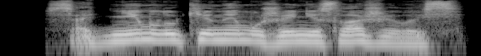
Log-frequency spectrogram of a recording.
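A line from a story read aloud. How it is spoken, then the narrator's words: Grumbling. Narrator (Russian): проворчал он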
